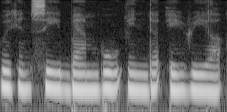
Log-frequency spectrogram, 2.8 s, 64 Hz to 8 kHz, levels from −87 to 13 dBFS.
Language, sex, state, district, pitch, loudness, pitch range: English, female, Assam, Kamrup Metropolitan, 170 Hz, -12 LUFS, 165-175 Hz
